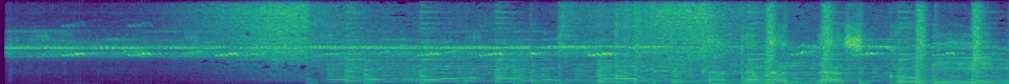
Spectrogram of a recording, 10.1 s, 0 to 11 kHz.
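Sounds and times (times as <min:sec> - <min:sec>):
insects trilling: 0:00.1 - 0:09.0.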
